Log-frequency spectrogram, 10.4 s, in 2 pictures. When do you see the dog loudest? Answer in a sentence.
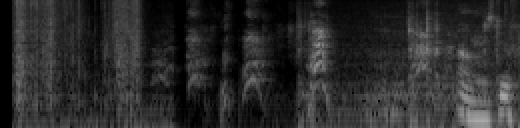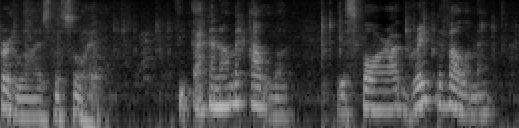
The loudest moment of the dog is at 3 seconds.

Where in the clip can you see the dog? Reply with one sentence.
The dog can be heard from 1.2 to 7.0 s.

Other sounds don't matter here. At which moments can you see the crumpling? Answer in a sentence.
You can hear the crumpling from 0.1 to 1.4 s and from 5.3 to 6.5 s.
